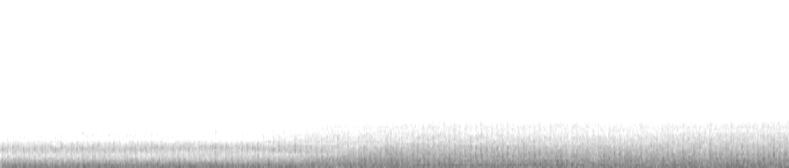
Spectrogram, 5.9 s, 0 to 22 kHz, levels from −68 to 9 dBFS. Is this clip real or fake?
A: real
